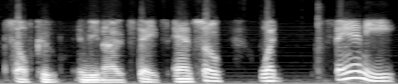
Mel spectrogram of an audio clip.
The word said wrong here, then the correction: Fani Willis: Fani, I should say. I've been mispronouncing her name, and I do apologize. It's Fani Willis.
